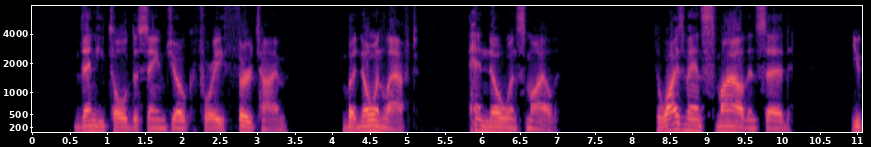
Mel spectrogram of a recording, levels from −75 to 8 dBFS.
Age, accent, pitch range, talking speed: 30-49, American, 95-110 Hz, 135 wpm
